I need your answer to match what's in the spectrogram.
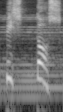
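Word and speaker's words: pistos (πιστός): Estamos aquí por un pistos, pistos con acento en la O, porque queremos ser fieles, queremos ser dignos de la cruz de Cristo.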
